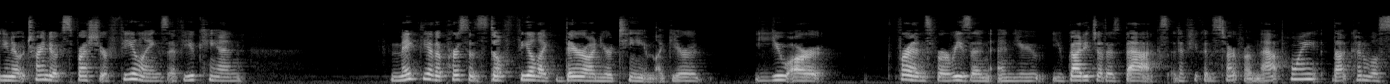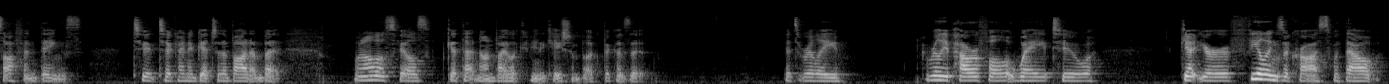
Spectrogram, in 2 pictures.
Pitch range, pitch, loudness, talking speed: 160-195 Hz, 175 Hz, -22 LUFS, 175 wpm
